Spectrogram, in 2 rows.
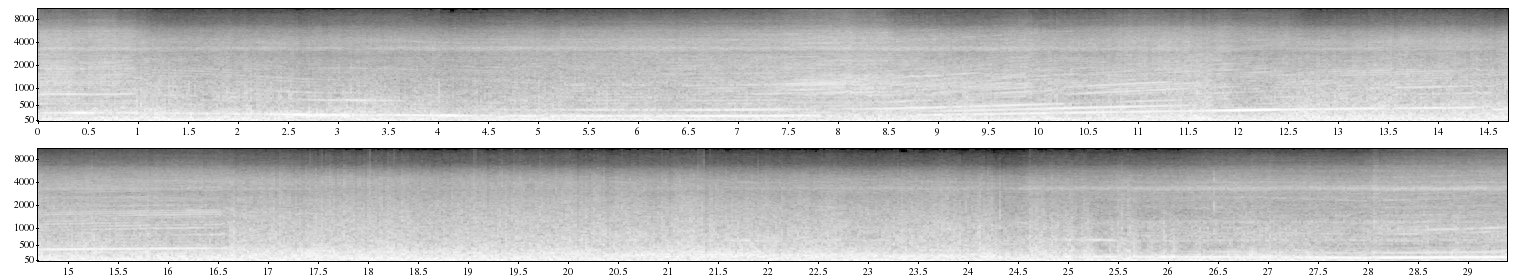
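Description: Suzuki GSX-R 1000 K6 inline-four at speed on track, under a heavy rush of noise. The engine note drops early on, then climbs in steps as it accelerates up through the gears about a third of the way in, eases off into the noise, and settles at a lower steady pitch near the end.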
